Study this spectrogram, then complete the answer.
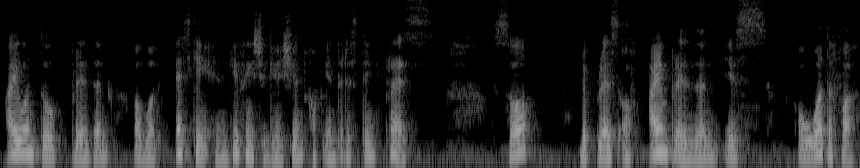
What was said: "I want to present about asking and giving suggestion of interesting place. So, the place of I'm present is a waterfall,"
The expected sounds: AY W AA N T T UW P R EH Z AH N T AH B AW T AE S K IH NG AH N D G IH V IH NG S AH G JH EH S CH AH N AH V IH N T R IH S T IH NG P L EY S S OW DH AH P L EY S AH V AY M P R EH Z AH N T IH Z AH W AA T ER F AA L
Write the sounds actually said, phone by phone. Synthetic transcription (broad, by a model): AY W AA N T T UW P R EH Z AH N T AH B AW T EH S K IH NG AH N G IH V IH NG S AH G EH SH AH N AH F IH N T R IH S T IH NG P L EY S S OW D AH P L EY S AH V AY M P R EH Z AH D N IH S AH W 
